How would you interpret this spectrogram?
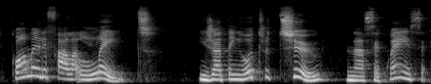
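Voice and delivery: ordinary talk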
